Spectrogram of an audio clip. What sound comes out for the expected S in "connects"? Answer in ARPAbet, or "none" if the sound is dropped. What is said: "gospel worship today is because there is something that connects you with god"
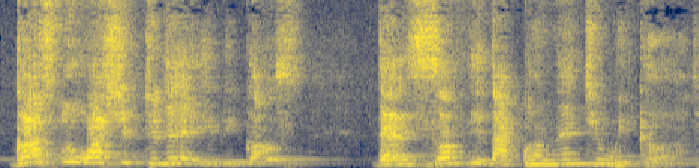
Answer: none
